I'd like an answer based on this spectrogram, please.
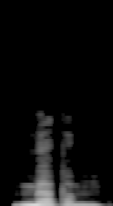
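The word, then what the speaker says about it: Meopham: defy pronunciation as with m o p m a town in Kent pronounced meam or a u c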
